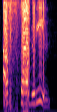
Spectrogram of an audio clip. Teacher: تمتاز الصاد والسين بصفة الرخاوة والهمس. لما اجي اقرأ مثلا الصابرين، رخاوة يعني جريان صوت، همس يعني جريان نفس.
